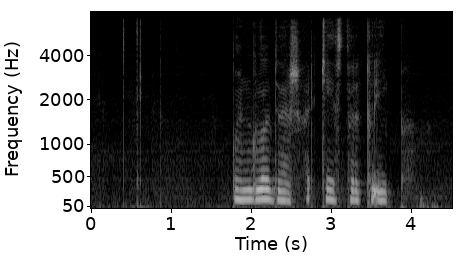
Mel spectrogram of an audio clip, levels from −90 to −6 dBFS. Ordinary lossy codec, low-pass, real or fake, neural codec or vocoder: none; 7.2 kHz; fake; codec, 16 kHz, 1 kbps, FunCodec, trained on LibriTTS, 50 frames a second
